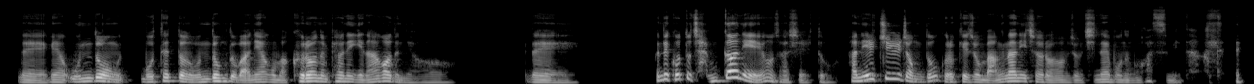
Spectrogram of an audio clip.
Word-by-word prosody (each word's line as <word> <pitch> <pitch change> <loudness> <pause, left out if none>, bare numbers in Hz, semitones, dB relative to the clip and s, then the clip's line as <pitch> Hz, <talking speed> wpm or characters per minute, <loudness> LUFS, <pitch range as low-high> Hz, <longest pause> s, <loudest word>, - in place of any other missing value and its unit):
네. 95 -4 -5
그냥 105 0 -3
운동 135 -3 +3 0.2
못 120 0 -5
했던 145 -8 +1
운동도 135 +3 +2
많이 100 +2 +1
하고 115 -3 -3
막 95 -1 -6
그러는 145 -3 +4
편이긴 130 -7 -2
하거든요. 95 -8 -4 0.7
네. 90 -4 -6 0.7
근데 215 +6 +1
그것도 230 +1 0
잠깐이에요 160 - +4
사실 100 -8 -8
또. 95 -2 -14
한 155 +2 +1
1 215 +2 +4
주일 255 -1 +1
정도 150 +2 -2
그렇게 120 -10 -2
좀 110 -2 -3
망나니처럼 115 - -1
지내보는 105 -2 -5
것 100 - -14
같습니다. 95 -10 -13 0.4
네. - - -9
115 Hz, 305 characters per minute, -24 LUFS, 100-150 Hz, 0.7 s, 그러는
